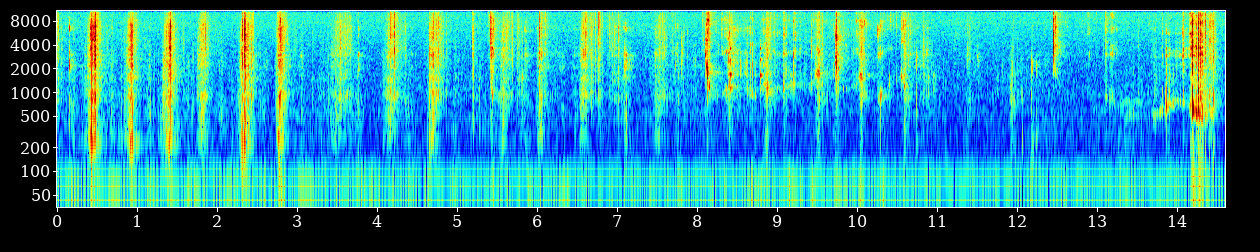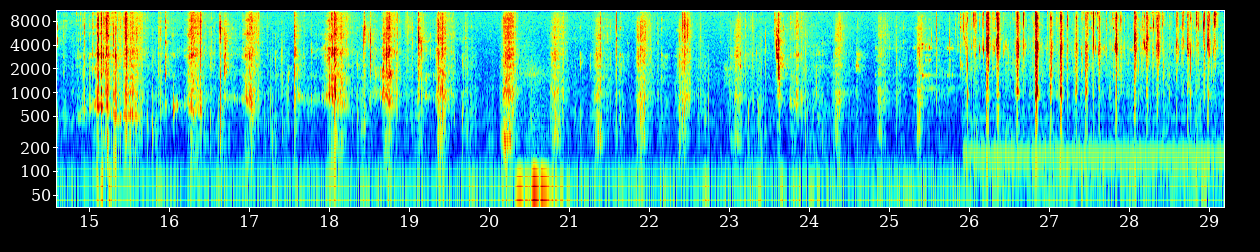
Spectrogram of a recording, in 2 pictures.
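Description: Close-up crunching and chewing of oranda, a crisp Korean snack of puffed grain pellets stuck together with hardened syrup, with many small crunches in quick succession. A steady low hum comes in near the end.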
